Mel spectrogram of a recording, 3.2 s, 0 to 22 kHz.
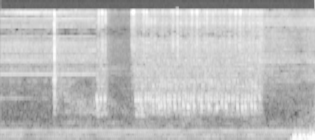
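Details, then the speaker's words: Elephone U2 smartphone pop-up camera: a small motor whirs extending, then a louder, rougher grinding buzz retracting, worse going in than out; the pop-up mechanism is noisy and seems poorly designed. "il fait du bruit quand il sort mais quand il rentre c'est encore pire il n'est pas content du tout"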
